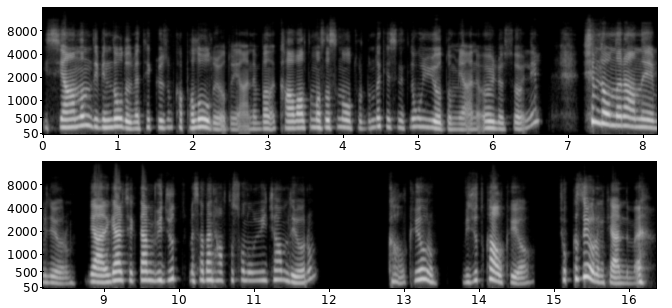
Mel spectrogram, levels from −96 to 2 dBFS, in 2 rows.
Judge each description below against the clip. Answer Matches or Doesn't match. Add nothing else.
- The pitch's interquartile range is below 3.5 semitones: Doesn't match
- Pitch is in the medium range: Doesn't match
